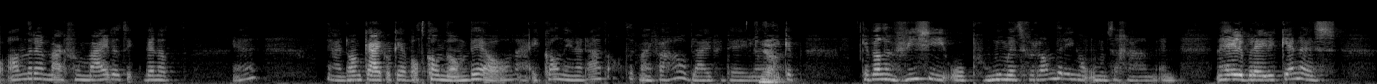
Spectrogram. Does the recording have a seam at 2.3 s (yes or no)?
yes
